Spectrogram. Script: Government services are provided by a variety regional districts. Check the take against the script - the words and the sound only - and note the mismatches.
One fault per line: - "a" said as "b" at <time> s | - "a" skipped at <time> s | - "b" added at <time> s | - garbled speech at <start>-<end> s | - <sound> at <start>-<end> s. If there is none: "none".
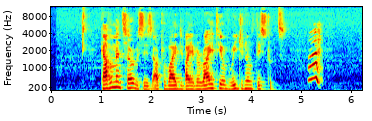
- "of" added at 3.4 s
- laugh at 5.1-5.5 s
